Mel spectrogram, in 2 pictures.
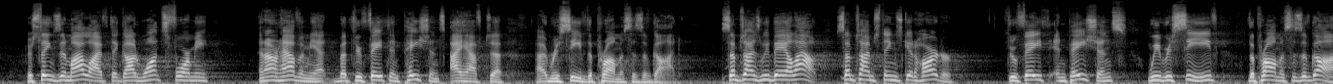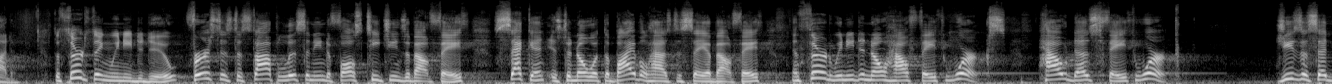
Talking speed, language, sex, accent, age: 205 wpm, English, male, American, 40-59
